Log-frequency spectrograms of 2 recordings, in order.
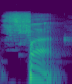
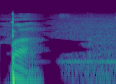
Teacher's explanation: Mulut tidak ditutup rapat, tetapi gigi atas dia itu bertemu dengan bibir bagian bawah. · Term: huruf fa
